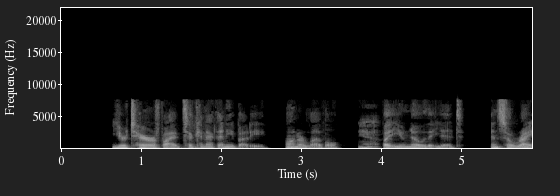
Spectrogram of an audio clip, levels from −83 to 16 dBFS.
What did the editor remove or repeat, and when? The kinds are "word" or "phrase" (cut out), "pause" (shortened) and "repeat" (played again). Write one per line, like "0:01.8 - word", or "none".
0:01.9 - word
0:03.1 - word
0:03.6 - pause
0:04.8 - word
